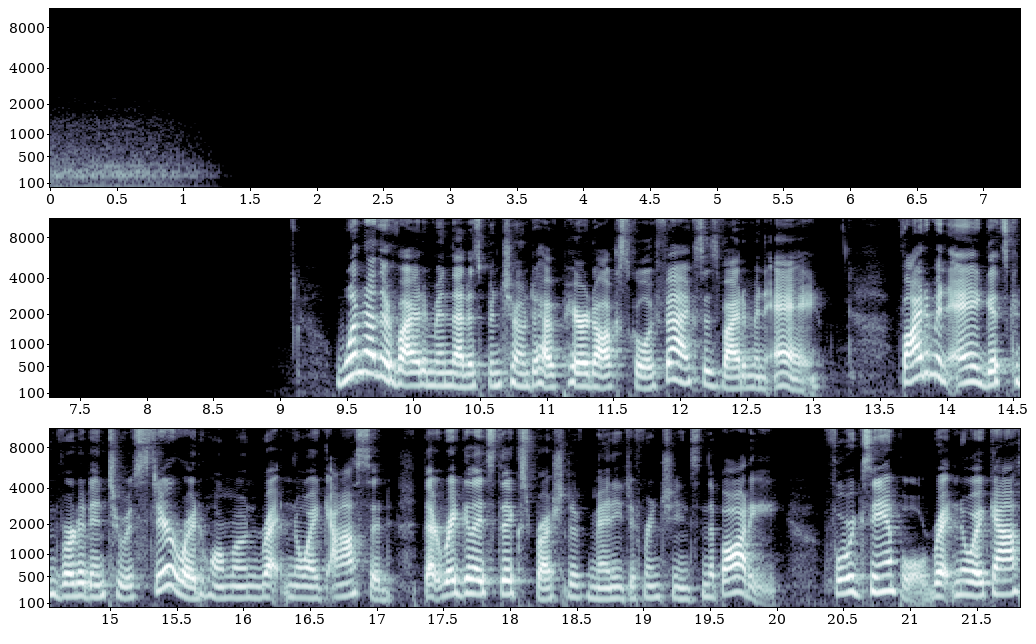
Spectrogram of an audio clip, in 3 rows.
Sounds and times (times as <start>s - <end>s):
Speech: 9.5s - 13.1s, 13.7s - 21.8s.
